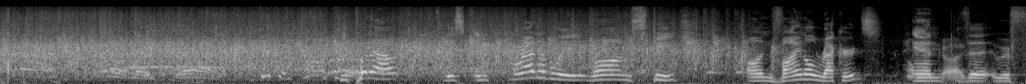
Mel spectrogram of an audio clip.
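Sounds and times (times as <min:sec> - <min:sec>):
applause: 0:00.0 - 0:08.0
speech: 0:03.4 - 0:10.2.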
